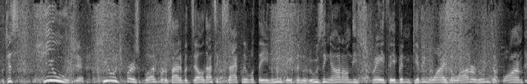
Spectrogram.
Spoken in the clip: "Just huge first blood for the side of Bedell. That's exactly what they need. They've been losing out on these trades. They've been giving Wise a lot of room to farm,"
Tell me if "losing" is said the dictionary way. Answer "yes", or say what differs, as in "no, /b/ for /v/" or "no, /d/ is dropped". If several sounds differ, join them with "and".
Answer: yes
